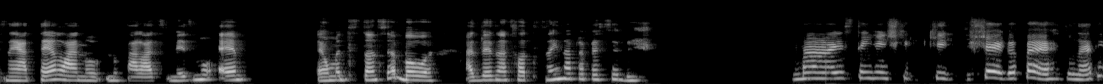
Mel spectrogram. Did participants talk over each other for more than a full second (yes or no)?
no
